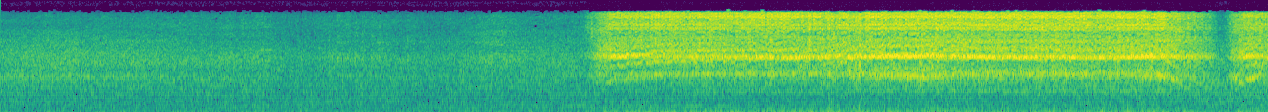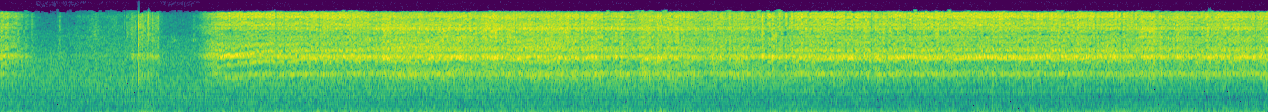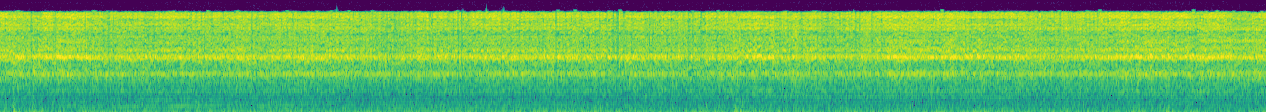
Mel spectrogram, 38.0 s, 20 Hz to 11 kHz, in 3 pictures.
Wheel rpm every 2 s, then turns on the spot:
0, 0, 10, 140, 160, 140, 30, 100, 160, 160, 170, 160, 160, 160, 160, 160, 160, 160, 160.
none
